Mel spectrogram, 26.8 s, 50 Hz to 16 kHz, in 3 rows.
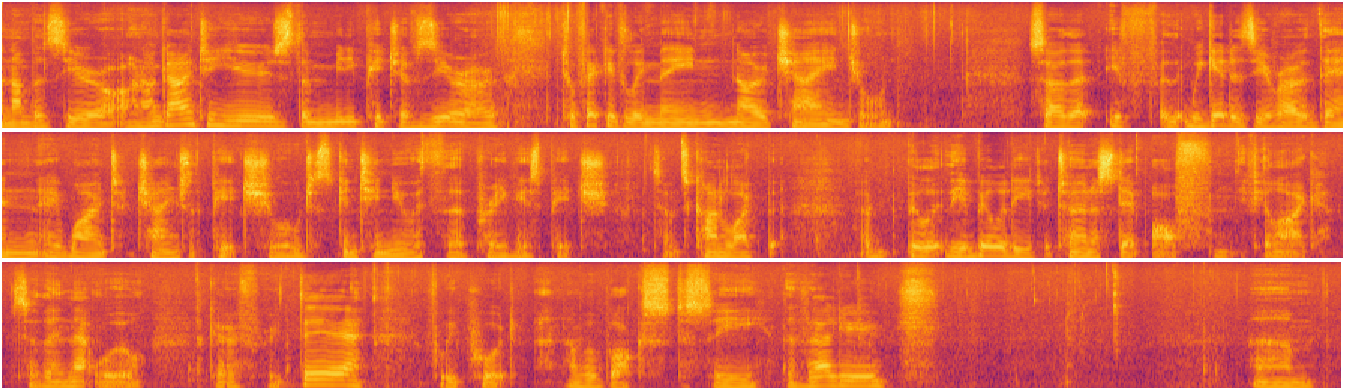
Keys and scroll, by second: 15.0 Left.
